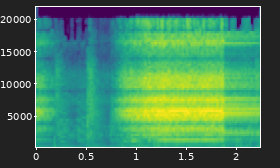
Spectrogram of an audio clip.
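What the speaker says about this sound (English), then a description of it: "Then these screws will pop up and then you just use the drill." A power drill in the VR game I Am Cat drives screws in automatically: a steady, close whirring buzz that rises and holds for about a second and a half, with a few short mechanical clicks before it.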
